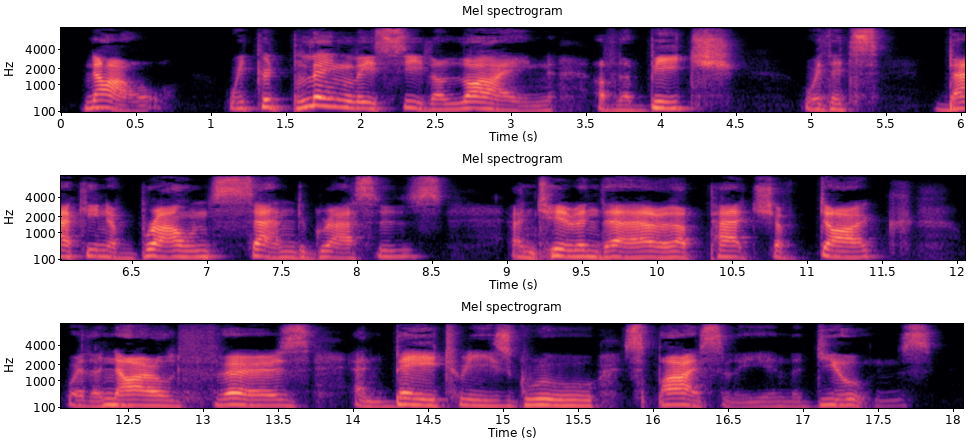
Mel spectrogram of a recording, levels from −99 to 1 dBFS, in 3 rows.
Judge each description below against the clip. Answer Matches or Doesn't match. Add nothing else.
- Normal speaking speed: Doesn't match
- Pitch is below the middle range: Doesn't match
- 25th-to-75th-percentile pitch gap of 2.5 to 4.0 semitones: Matches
